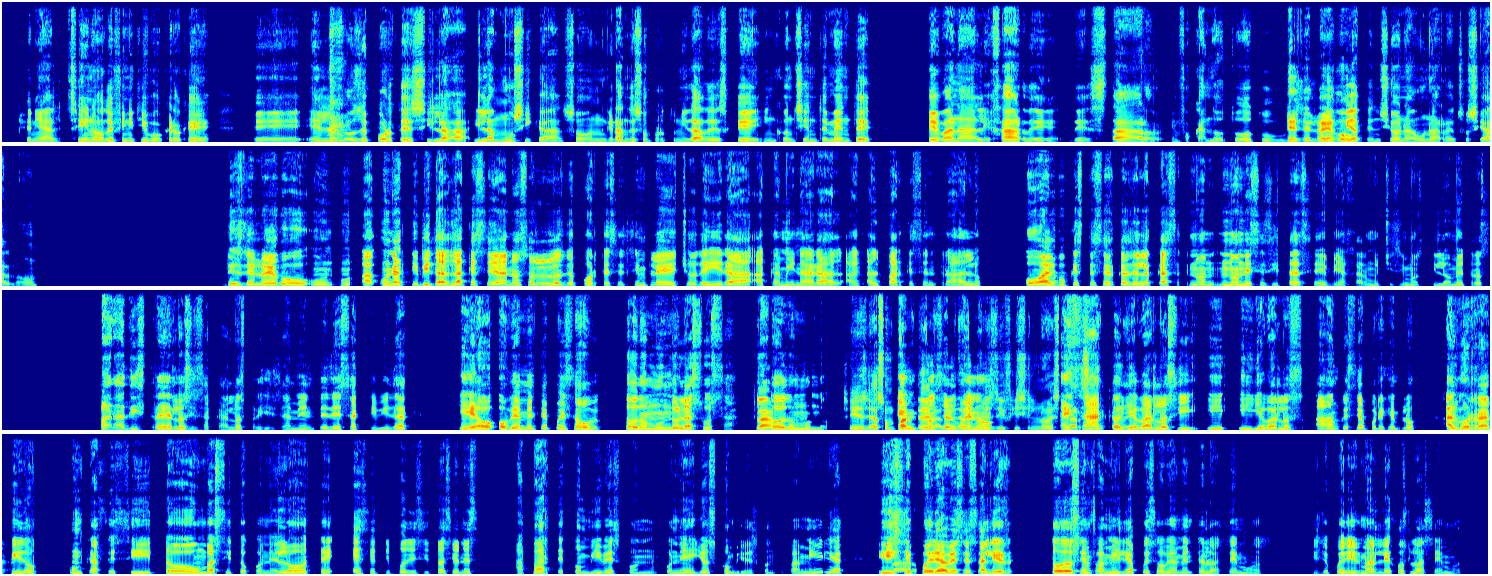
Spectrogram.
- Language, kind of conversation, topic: Spanish, podcast, ¿Qué haces cuando te sientes saturado por las redes sociales?
- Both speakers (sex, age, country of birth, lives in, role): male, 35-39, Mexico, Poland, host; male, 55-59, Mexico, Mexico, guest
- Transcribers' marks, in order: other background noise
